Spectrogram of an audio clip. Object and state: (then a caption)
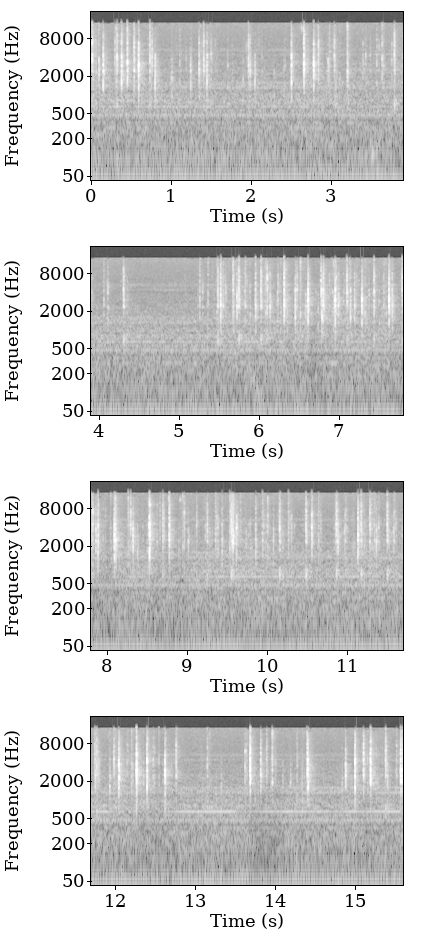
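Plastic game controller. A white hollow plastic gamepad is held in both hands while fingertips and nails tap and click on its buttons and shell. Quick, bright plastic clicks and taps come in irregular bursts, each dying away almost instantly, over a quiet background with a faint steady tone.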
